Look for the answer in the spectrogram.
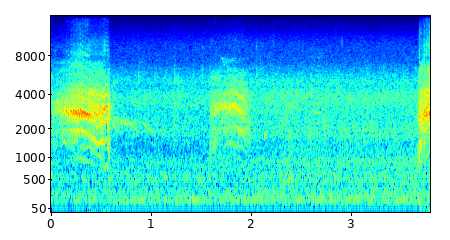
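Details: Eurasian jay at a wild-bird feeding station in rural central France, autumn, 17 December 2019; one loud raspy screech, a fainter hoarse call after it, then another harsh call starting at the end.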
